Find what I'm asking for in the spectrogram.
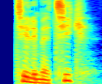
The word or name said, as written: telematik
